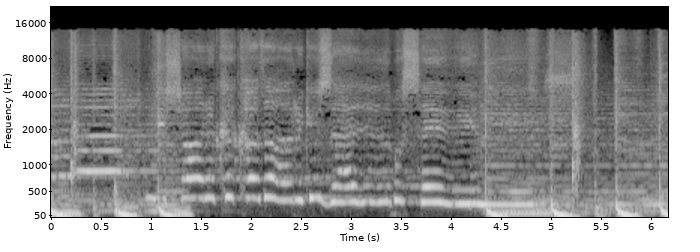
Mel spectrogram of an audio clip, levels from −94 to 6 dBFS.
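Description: At 4.18 s there's a quick blip from damaged data in the compressed stream. Part of the data got corrupted, so the decoder misread those frames, lost sync and had to hunt for the next valid frame header, and that glitch pops out as a short chirp, squawk, click or hole.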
